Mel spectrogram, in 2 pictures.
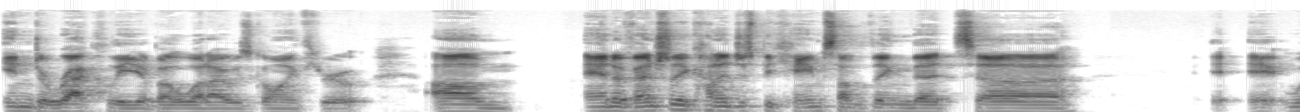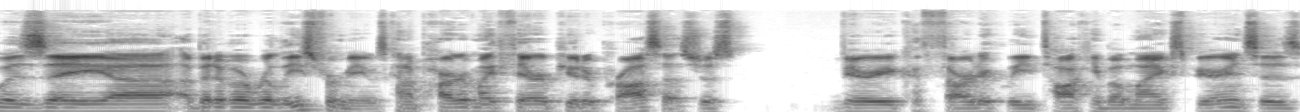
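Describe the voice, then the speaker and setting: A man with a Canadian accent and an unremarkable speaking voice, fairly low in pitch, at a fairly quick pace with fairly even intonation. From Canada, New Brunswick. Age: 20s. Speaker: podcast host. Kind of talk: interview.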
